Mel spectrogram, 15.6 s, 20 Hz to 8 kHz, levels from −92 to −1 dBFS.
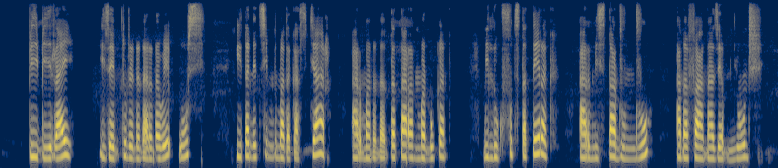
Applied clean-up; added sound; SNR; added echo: none; none; none; none.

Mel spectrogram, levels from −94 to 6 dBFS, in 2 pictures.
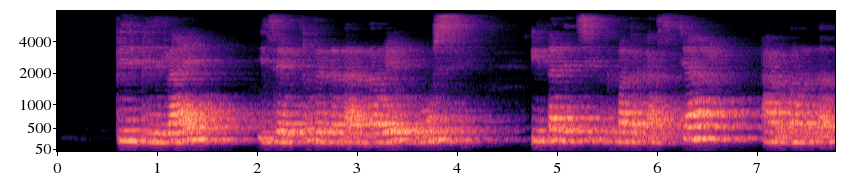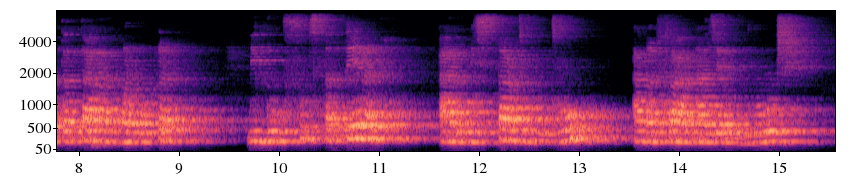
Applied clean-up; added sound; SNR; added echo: none; none; none; reverberation time 1.2 s.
